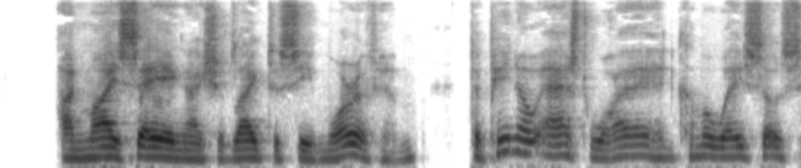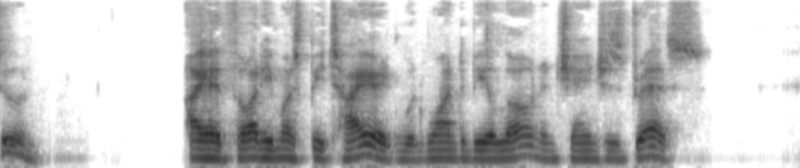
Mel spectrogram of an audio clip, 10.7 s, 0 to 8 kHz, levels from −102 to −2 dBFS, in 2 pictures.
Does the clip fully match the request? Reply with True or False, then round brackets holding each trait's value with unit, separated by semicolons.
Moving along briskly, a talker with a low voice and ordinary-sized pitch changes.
True (210 wpm; 120 Hz; 3.4 semitones)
